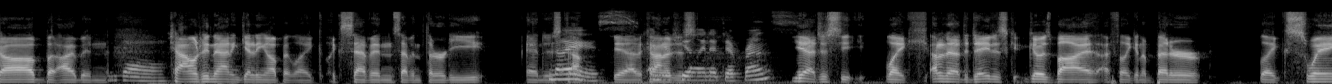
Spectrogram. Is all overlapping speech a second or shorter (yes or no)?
no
